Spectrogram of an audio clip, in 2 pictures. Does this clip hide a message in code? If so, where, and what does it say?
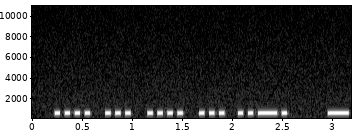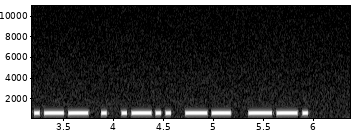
Yes: Morse code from 0.2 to 6.0 s, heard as a keyed tone, hand-sent with a bug key, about 24 wpm, 620 Hz. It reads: HSHSF YELMG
